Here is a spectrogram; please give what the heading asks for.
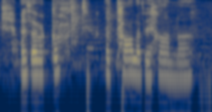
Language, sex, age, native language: Icelandic, female, 13, Icelandic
